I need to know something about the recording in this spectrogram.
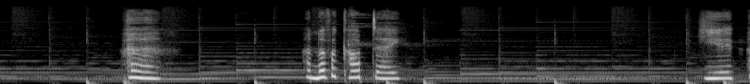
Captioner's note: sigh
